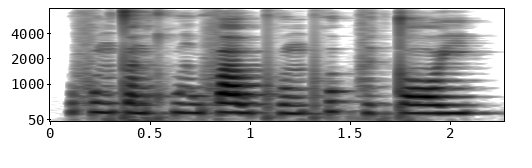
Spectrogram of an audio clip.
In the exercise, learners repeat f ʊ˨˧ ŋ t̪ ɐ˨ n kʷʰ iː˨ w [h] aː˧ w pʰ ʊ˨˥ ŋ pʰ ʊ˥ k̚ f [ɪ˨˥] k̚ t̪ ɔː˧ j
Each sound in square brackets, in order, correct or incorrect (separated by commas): incorrect, correct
